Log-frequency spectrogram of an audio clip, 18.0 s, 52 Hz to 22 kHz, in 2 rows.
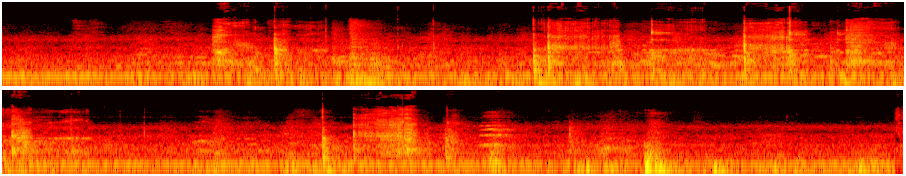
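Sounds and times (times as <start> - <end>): low steady hum: 0.0 - 18.0
kitchen utensils scraping and clicking: 2.0 - 4.5, 5.2 - 10.2, 12.0 - 14.0.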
